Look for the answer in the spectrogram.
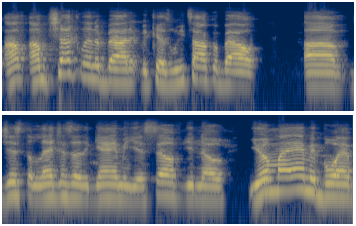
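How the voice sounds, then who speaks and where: A man's voice: on the high side, fairly bright tone. A middle-aged man hosting a sports talk show, introducing his guest with enthusiasm and plenty of fillers and restarts. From United States. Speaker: show host. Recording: slightly dull video call audio.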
